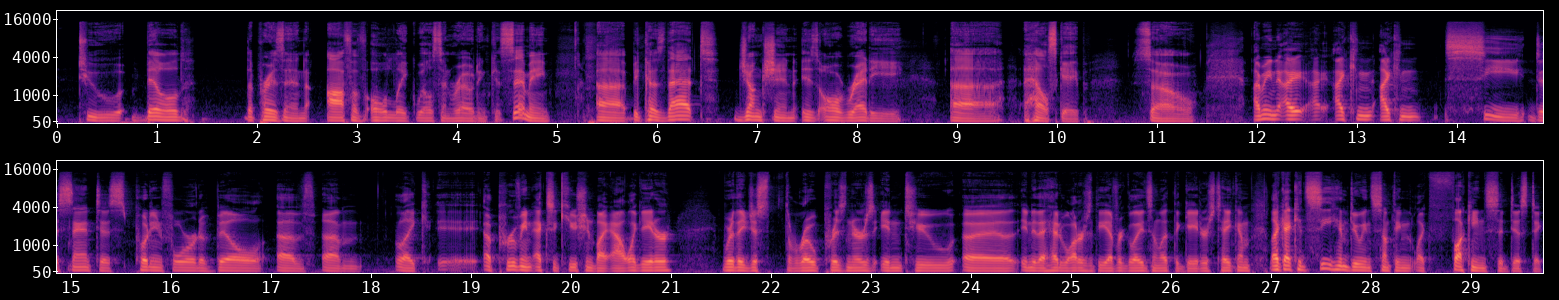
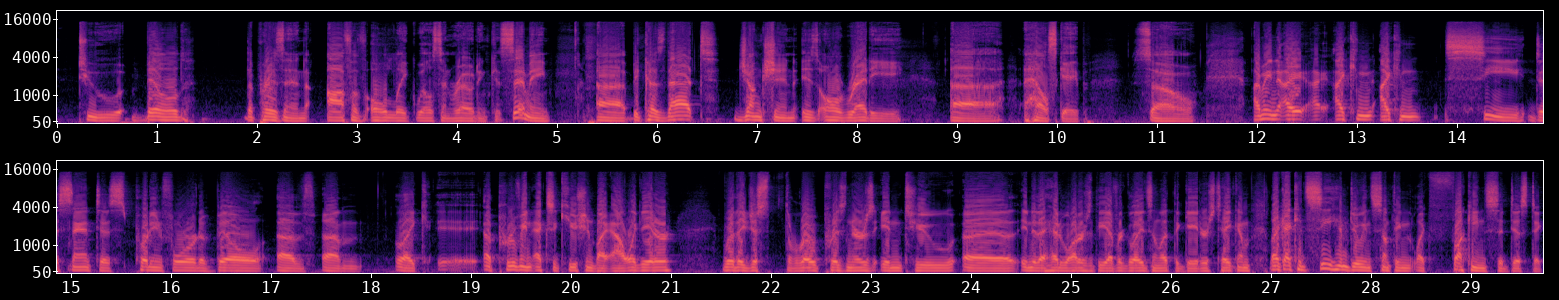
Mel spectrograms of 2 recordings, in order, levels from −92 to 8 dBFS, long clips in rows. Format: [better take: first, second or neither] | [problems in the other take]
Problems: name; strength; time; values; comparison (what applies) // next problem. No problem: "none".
first | distortion; heavy; 10% of the sound clipped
